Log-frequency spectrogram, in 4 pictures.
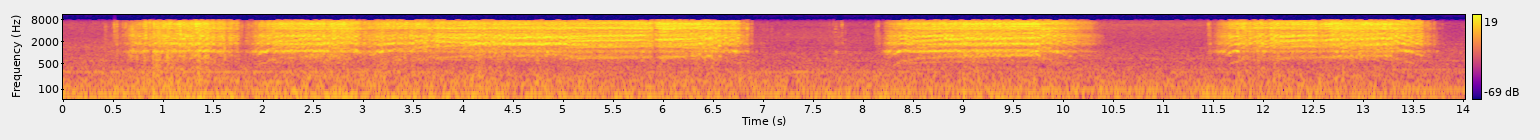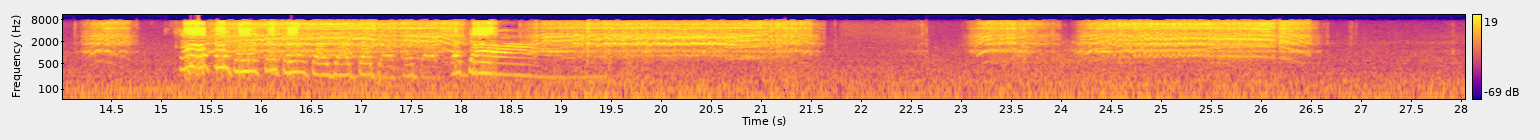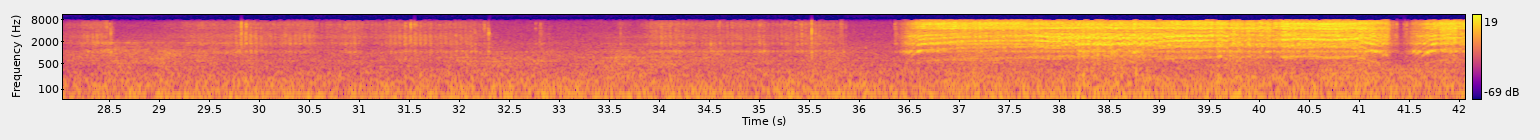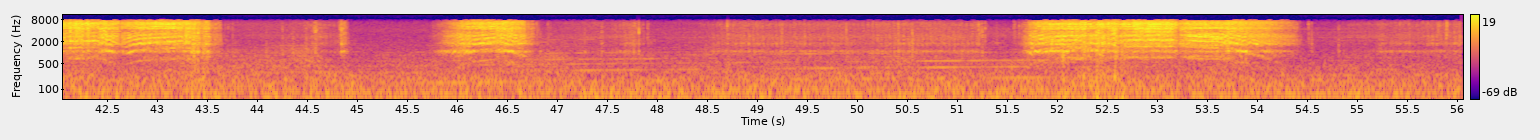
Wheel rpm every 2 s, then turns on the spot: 40, 140, 190, 90, 120, 30, 150, 40, 170, 100, 140, 30, 150, 50, 10, 20, 10, 10, 110, 190, 150, 120, 10, 40, 10, 30, 160, 20.
6-8 26-32 34-36 44-50 54-56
